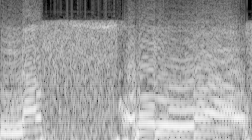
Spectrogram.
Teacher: اور آگے نصر اللہ صاد پر جزم ہے صاد ساکن ہے لہذا اس کی آواز ہلے گی نہیں. صاد کو پر پڑھنا ہے سیٹی کی آواز میں پڑھنا ہے اور را پر پیش ہے لہذا را کو پر کریں گے.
